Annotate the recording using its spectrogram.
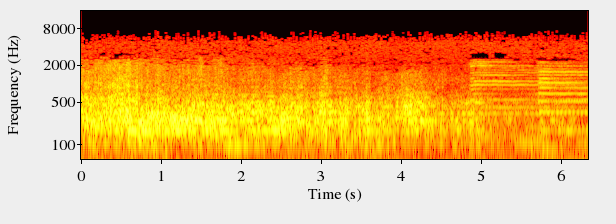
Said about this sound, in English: Wind came. The storm was beginning. Already I knew it would be raining in the estuary.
